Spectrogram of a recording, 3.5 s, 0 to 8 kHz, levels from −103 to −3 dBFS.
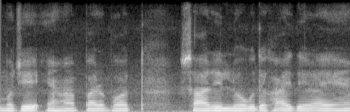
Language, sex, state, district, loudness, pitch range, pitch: Hindi, male, Uttar Pradesh, Lalitpur, -14 LUFS, 130-135 Hz, 135 Hz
